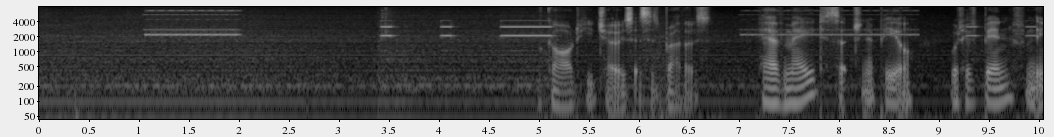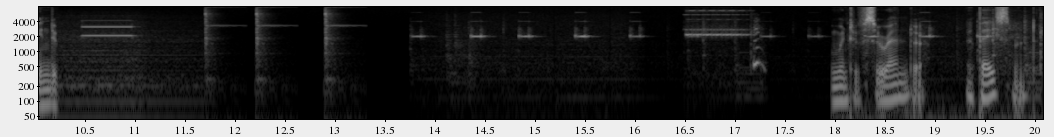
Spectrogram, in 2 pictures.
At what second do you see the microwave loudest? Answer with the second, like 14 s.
20 s.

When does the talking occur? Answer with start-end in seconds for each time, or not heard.
5.0-10.2, 17.9-20.0.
